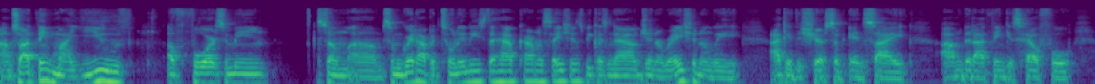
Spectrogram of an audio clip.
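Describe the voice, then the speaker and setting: Over a quiet background, a man in an unremarkable speaking voice talks at a moderate pace and fairly low pitch with ordinary pitch variation. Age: young. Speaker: licensed counselor with lived caregiving experience. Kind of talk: Q&A in online peer session. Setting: video call.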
